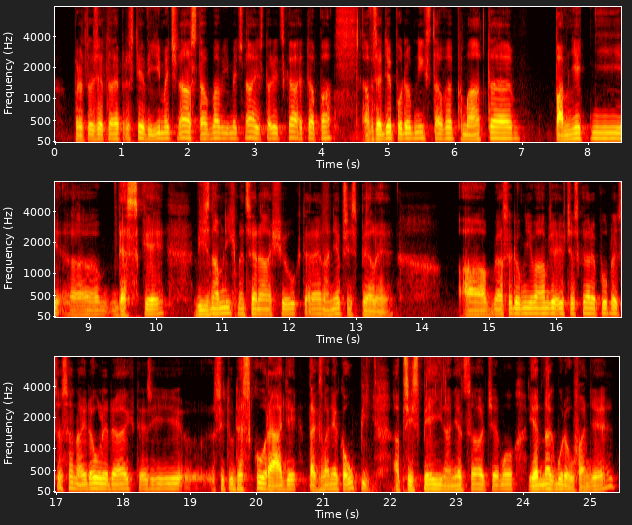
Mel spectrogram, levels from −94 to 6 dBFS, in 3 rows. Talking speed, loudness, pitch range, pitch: 120 wpm, -27 LUFS, 100-120 Hz, 110 Hz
